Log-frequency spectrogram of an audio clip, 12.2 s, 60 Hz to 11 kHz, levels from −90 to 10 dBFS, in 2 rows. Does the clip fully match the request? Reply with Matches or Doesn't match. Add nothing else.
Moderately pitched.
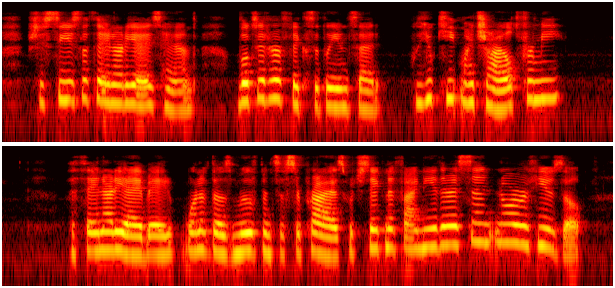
Doesn't match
